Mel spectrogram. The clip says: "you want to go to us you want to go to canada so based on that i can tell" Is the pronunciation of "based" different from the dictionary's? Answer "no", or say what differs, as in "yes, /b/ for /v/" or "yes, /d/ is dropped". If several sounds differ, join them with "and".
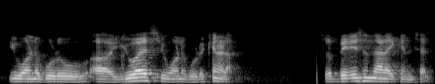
yes, /t/ is dropped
